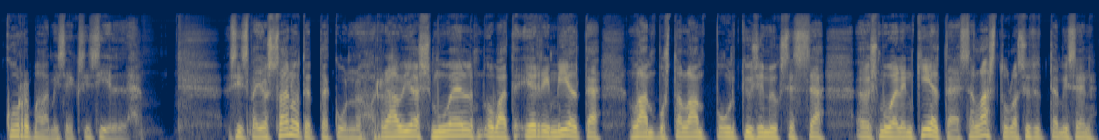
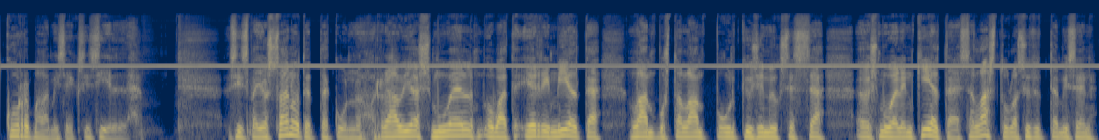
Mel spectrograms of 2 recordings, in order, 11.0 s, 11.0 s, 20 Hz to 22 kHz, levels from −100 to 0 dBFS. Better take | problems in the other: first | high-pitched whine; noticeable; throughout; 3 kHz, 10 dB below the speech

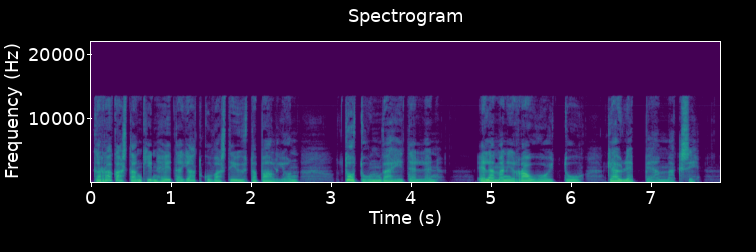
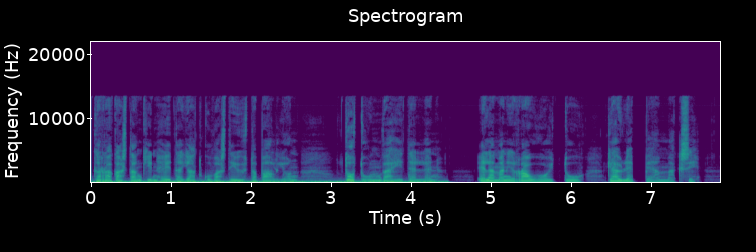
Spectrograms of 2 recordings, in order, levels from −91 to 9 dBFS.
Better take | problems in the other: first | low rumble; noticeable; until 4.5 s; 15 dB below the speech

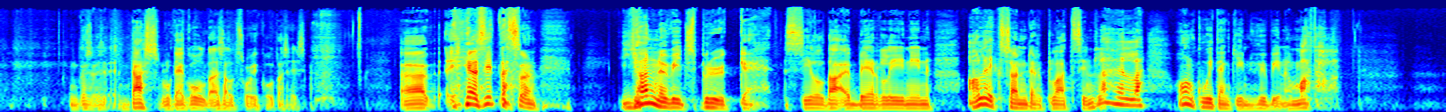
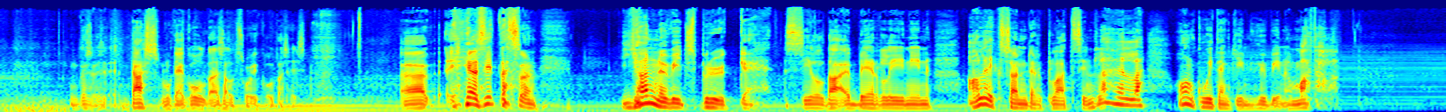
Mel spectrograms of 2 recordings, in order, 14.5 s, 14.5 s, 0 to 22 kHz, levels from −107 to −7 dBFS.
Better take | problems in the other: first | household noises; faint; throughout; 25 dB below the speech

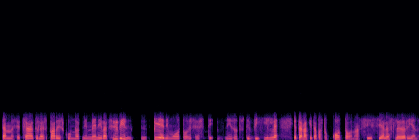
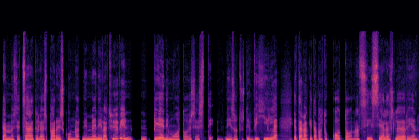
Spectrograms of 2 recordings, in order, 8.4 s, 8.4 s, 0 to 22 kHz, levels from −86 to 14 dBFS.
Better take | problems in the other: second | phone-call audio

